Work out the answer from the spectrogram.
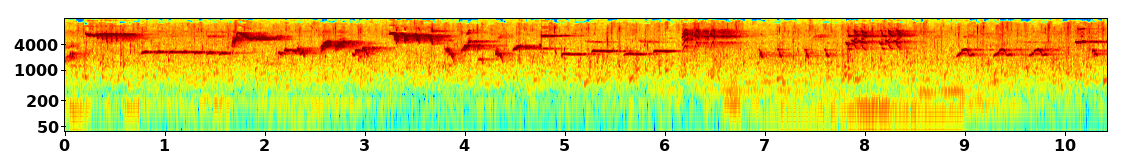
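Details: Brown-chested jungle flycatcher singing a lure meant to stir rivals into aggressive song. A rich medley of high whistled notes, quick upslurs, brief stuttering trills and sustained tones, dense and continuous, with a soft low rumble underneath.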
